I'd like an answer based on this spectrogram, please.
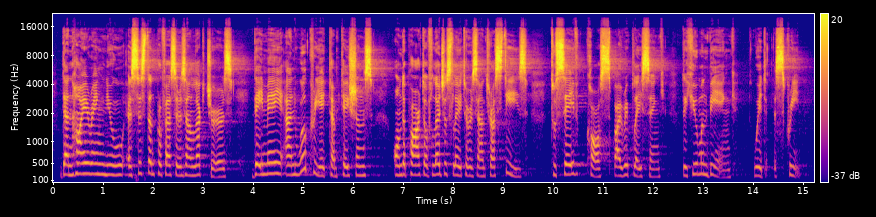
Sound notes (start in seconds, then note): none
